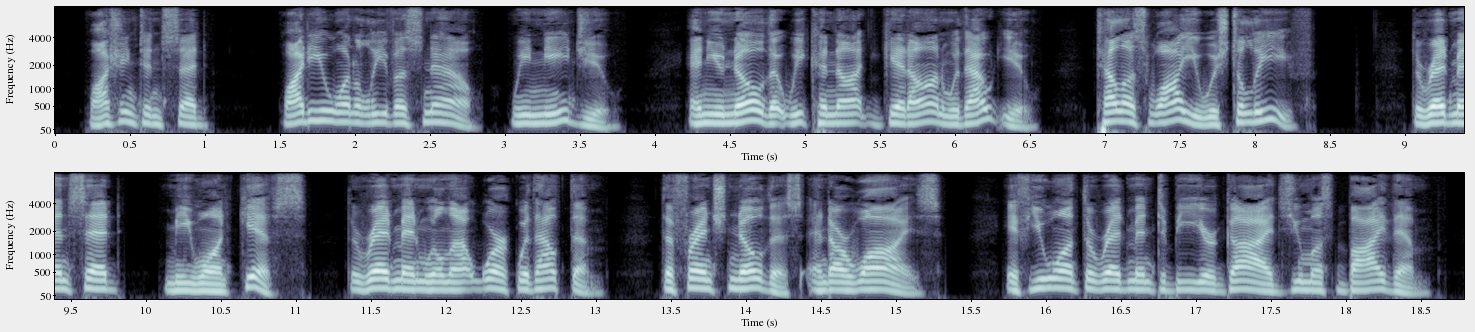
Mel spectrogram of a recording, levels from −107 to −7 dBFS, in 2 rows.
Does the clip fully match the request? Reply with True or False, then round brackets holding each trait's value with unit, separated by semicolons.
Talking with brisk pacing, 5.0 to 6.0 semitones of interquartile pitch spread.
False (225 wpm; 3.6 semitones)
